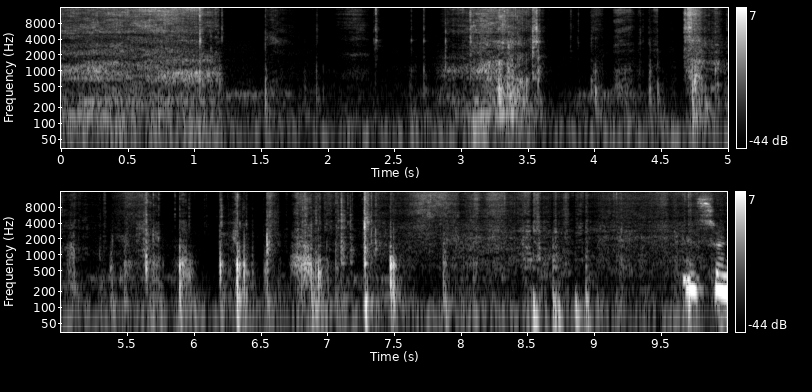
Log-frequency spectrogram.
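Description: A craft knife drawn along a ruler, slicing through a sheet of white board with a scraping, tearing sound for about the first second. Then rustling, clicks and knocks as the cut board and ruler are handled.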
